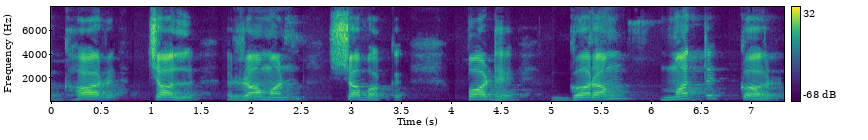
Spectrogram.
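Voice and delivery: slow, firm teacher's reading, long gaps between words; measured dictation-style reading; word-by-word reading demo. Shown as a demonstration. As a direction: stretch each word for beginning readers. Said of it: "इसको कैसे पढ़ते हैं".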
